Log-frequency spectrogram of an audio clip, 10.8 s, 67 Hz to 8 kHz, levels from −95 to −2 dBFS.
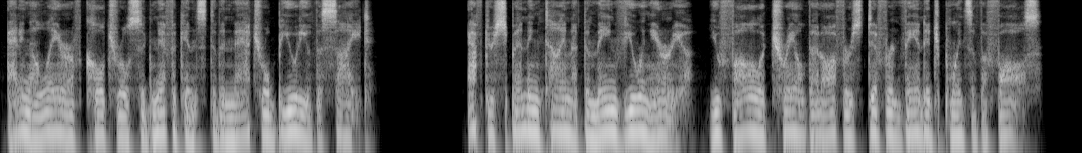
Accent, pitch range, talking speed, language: American, 105-120 Hz, 185 wpm, English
